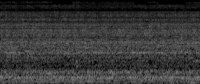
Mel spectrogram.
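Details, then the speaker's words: After replacing a hissing toilet's fill valve: a steady, even rush of water as the new valve fills the tank and overflow tube normally; the water line is set too high. "So you can see it filling the tank while also filling the tube."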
